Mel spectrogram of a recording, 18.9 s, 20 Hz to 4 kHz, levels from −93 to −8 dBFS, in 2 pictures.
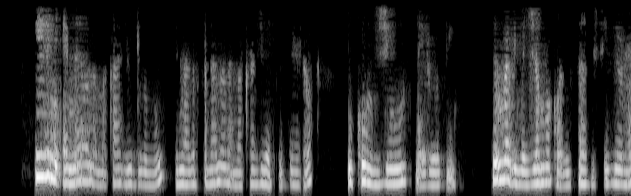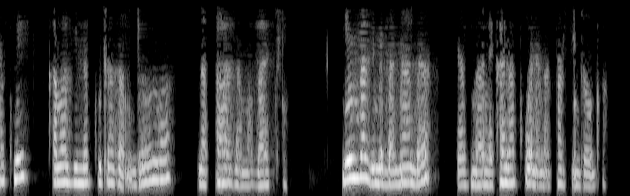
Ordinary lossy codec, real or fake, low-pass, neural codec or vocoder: AAC, 16 kbps; fake; 3.6 kHz; codec, 24 kHz, 1 kbps, SNAC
